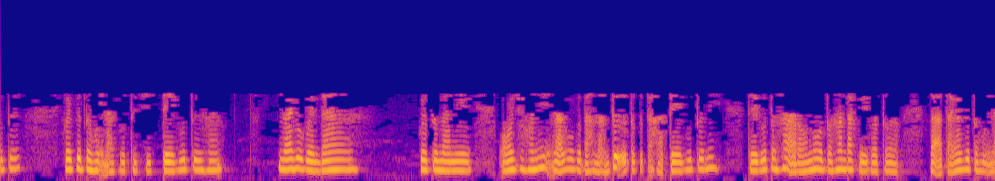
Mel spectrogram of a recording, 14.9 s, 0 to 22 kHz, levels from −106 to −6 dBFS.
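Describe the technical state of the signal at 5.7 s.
At 5.7 s the speech shows the MP3 compression damage present across the whole clip. Nothing sounds above 3 kHz, and sparse, flickering frequency content gives a watery, swirly texture with smeared onsets. That fits a likely very low bitrate near 10 kbps, starving the encoder of bits.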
